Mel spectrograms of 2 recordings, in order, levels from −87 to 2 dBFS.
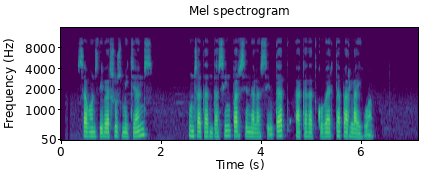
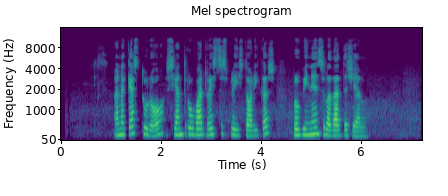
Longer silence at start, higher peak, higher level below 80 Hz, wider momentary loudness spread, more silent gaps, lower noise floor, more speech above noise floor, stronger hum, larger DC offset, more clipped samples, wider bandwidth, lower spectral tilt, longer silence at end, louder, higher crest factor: second, 0.35 s vs 1.05 s; about the same, -2 dBFS vs -2 dBFS; about the same, -70 dBFS vs -74 dBFS; second, 7 LU vs 10 LU; neither; about the same, -64 dBFS vs -62 dBFS; about the same, 42 dB vs 39 dB; neither; neither; neither; about the same, 11.5 kHz vs 11.5 kHz; about the same, -5 dB/octave vs -5 dB/octave; second, 0.9 s vs 1.15 s; about the same, -24 LUFS vs -24 LUFS; about the same, 22 dB vs 22 dB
